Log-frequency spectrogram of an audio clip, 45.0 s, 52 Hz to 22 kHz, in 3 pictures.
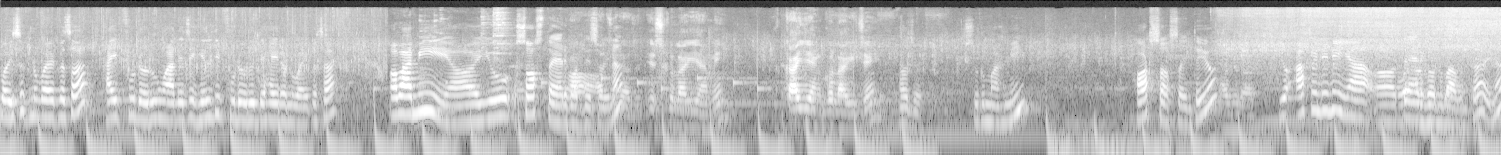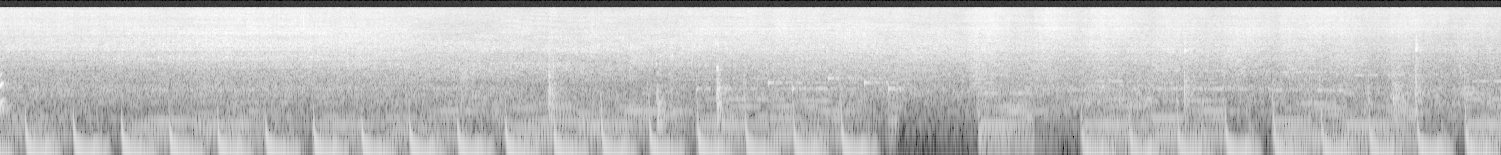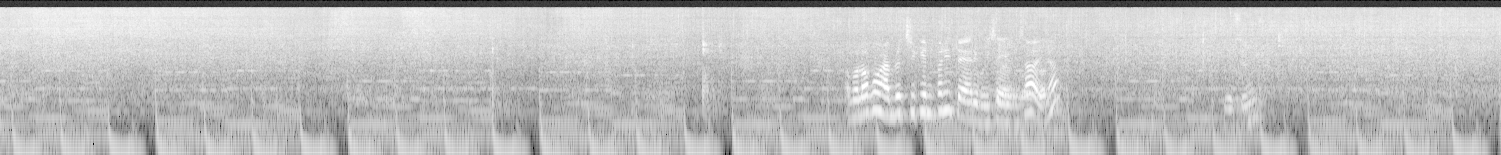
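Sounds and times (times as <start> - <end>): low rhythmic background music: 0.0 - 45.0
sauce sizzling in a wok: 0.0 - 45.0.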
